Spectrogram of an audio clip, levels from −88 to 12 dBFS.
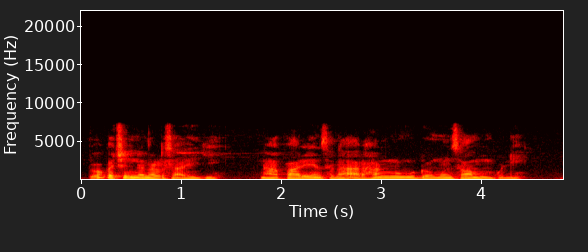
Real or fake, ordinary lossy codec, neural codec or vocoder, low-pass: real; none; none; 7.2 kHz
